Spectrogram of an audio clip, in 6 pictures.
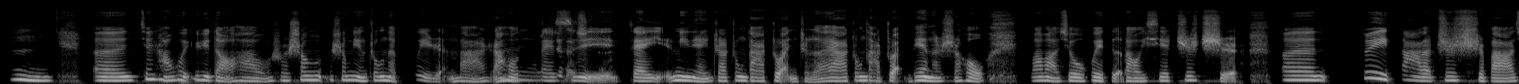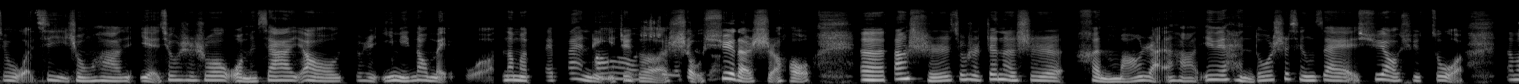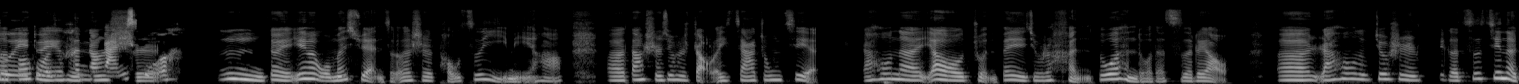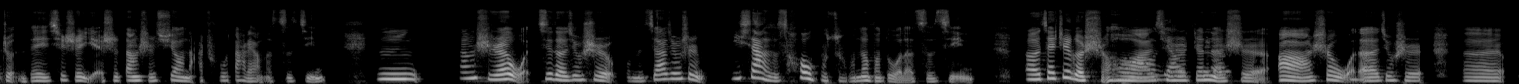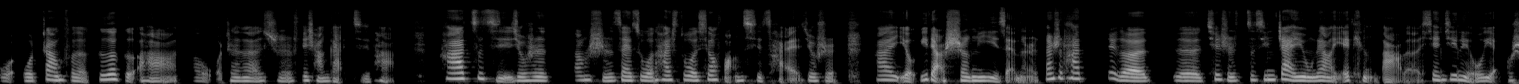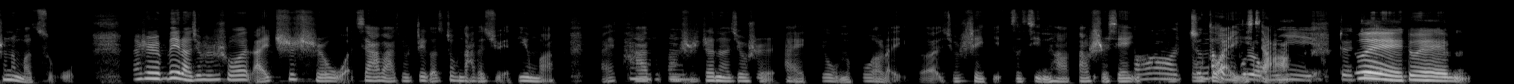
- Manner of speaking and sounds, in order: laughing while speaking: "繁琐"
- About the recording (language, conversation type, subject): Chinese, podcast, 当你经历重大转变时，谁给了你最大的支持？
